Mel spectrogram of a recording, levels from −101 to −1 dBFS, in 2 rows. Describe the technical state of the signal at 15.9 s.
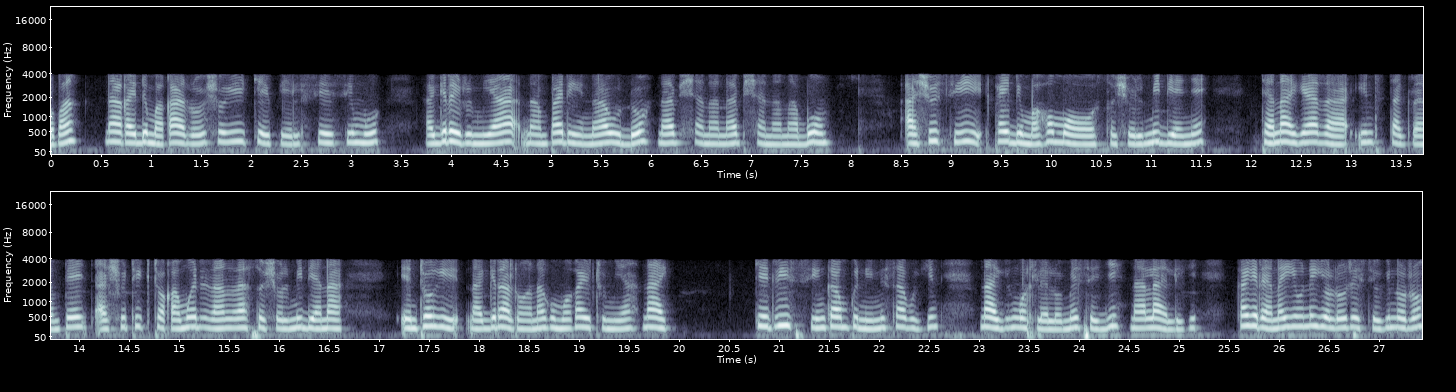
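At 15.9 s the speech is intact, with no fault present, only the G.726 telephone band that carries nothing above 3.8 kHz.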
